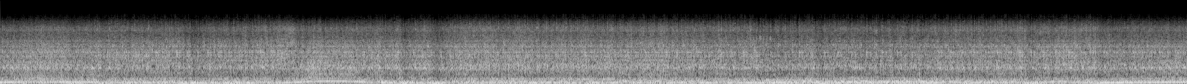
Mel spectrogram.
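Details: Dodge Charger Hemi V8 at deep, even idle, recorded inside the driver's-side engine bay: a quick, light clicking on top that is hard to pick out. No exhaust smoke, so the owner doubts a dropped valve; source unknown.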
